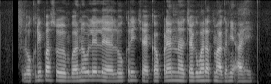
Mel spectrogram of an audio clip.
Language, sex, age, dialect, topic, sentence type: Marathi, male, 18-24, Standard Marathi, agriculture, statement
